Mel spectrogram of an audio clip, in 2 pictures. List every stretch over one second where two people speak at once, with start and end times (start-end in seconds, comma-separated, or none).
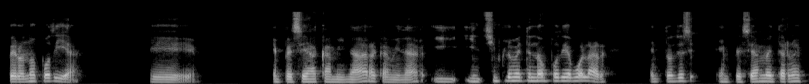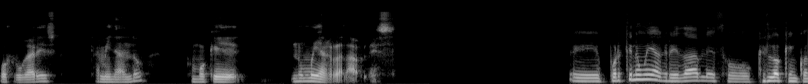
none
